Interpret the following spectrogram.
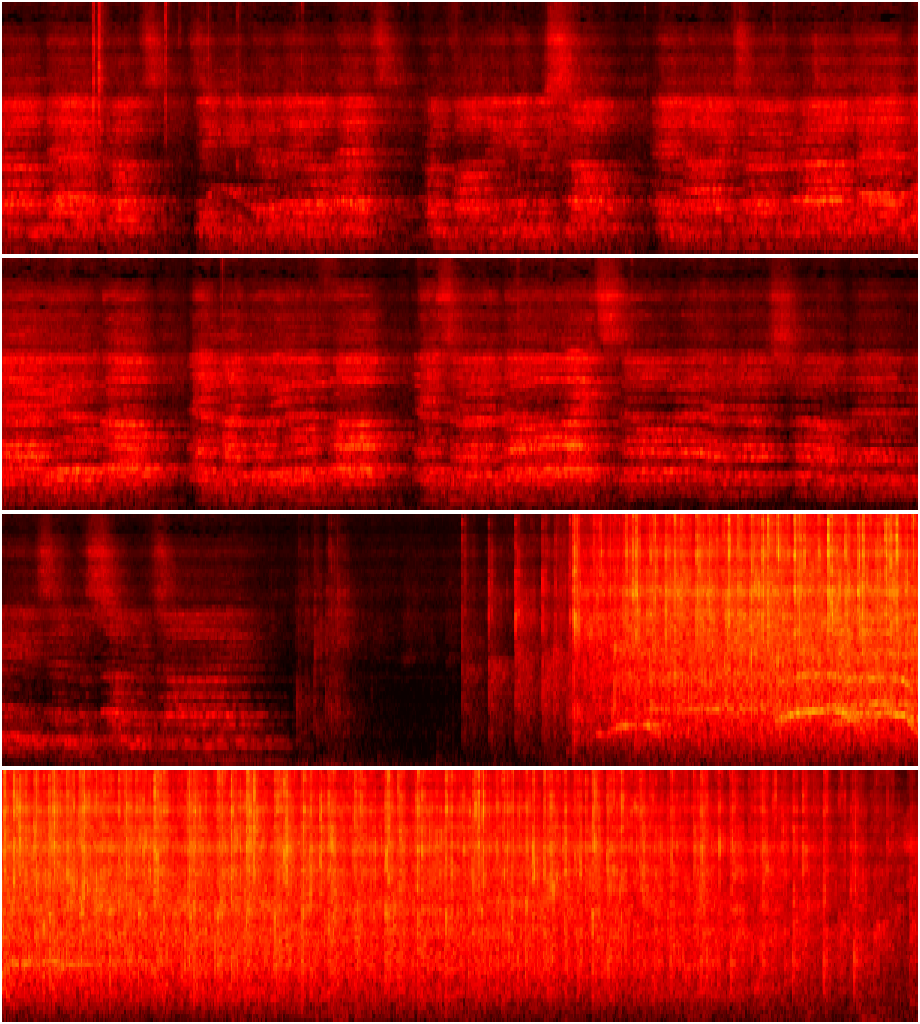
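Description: Large mixed choir singing a song through to its final held chord, which dies away; after a brief pause the audience bursts into loud applause with a few whoops, which carries on to the end.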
